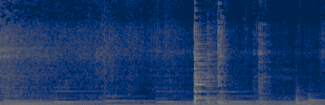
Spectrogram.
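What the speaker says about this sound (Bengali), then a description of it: "এই দেখো এখন আমি জলটা দিয়ে দিচ্ছি।" Water poured into a pot of simmering dal (lentils), a steady low hum of cooking giving way to a sudden close splash and bubbling gush that settles into a softer sizzle.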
